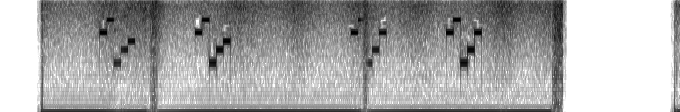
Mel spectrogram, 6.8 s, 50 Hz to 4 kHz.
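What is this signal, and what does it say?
Five-tone selective call (ZVEI), heard as quick runs of five tones, tones of about 70 ms. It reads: 88146 88146 88148
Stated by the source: ZVEI five-tone selective call received on an SDR.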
